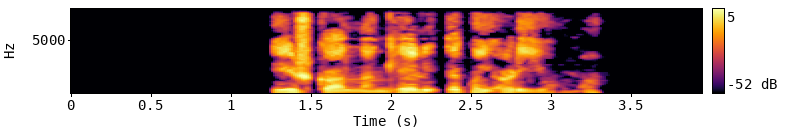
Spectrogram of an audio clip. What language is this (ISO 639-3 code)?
mvy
